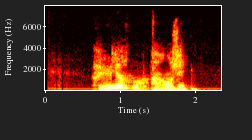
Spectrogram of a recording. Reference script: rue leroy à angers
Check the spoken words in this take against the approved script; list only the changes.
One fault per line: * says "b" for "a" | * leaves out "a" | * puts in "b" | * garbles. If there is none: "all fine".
all fine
